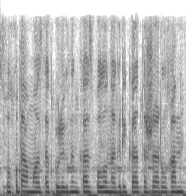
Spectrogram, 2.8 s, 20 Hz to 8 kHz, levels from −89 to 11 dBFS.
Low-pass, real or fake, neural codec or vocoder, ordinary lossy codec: 7.2 kHz; real; none; AAC, 48 kbps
